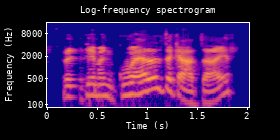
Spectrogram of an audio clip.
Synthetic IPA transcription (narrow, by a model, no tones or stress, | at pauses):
rɛdɪmənɡwɛlˠdəɡadaɨr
